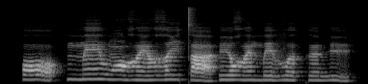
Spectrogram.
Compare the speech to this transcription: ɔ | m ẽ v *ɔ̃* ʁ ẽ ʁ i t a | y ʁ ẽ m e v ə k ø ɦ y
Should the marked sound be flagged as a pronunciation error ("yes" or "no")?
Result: no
